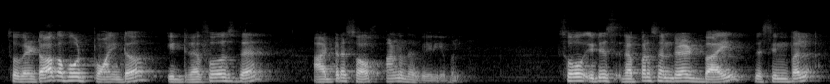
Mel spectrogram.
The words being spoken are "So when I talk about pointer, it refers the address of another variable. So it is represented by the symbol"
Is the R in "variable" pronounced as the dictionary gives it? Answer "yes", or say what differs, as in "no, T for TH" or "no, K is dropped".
yes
